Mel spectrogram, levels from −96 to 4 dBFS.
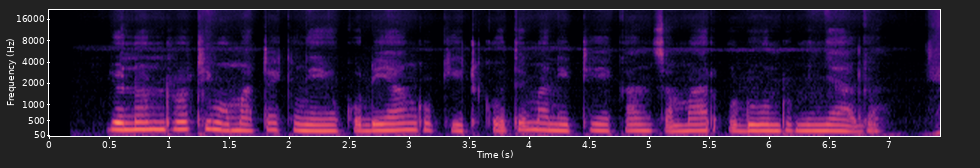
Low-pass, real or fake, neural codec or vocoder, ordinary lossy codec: none; fake; vocoder, 44.1 kHz, 128 mel bands, Pupu-Vocoder; none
